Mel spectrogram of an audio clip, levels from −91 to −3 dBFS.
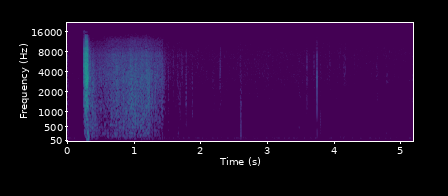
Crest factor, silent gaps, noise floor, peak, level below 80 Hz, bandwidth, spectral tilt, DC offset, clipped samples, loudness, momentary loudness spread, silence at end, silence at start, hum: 32 dB; none; -74 dBFS; -20 dBFS; under -90 dBFS; 16.5 kHz; 2.5 dB/octave; under 0.1%; under 0.1%; -43 LUFS; 20 LU; 2.6 s; 0.25 s; none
